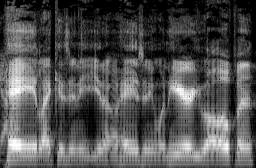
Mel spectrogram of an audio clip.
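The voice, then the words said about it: Louder but polite call. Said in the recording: “raise my voice a little bit louder, but in a still very polite way”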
